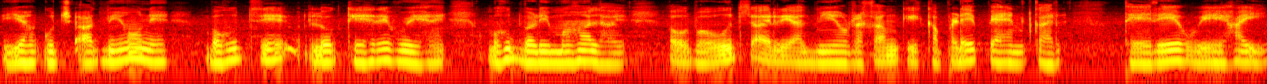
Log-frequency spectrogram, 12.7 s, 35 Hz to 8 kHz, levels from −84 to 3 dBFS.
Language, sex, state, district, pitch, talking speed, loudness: Hindi, male, Andhra Pradesh, Anantapur, 145 Hz, 125 wpm, -20 LUFS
